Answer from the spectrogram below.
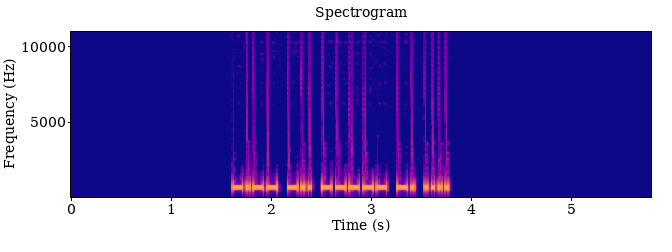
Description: Morse code, heard as a keyed tone, about 34 wpm, 700 Hz. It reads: YD0NH
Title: DXCC-100 Call Signs - 5 Characters - 35wpm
